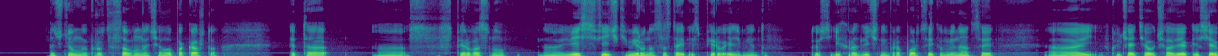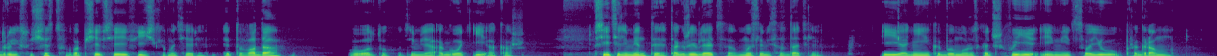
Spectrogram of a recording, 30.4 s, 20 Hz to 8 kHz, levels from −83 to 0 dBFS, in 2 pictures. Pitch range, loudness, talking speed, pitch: 85-100 Hz, -22 LUFS, 125 wpm, 90 Hz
